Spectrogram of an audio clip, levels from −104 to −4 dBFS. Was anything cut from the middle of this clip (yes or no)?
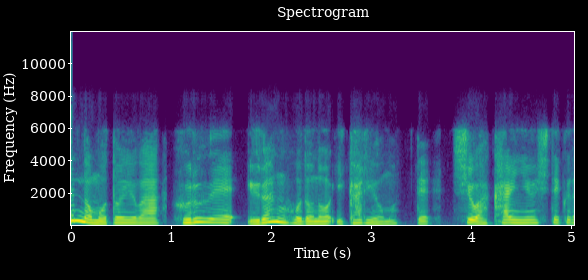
yes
